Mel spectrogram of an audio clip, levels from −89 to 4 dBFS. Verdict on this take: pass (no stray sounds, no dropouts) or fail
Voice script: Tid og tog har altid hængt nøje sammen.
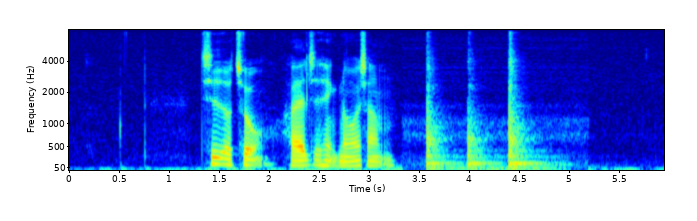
fail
